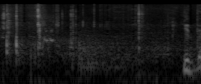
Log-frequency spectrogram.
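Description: A few light, sharp clicks of bolt hardware and hand tools being handled during a snowmobile front-bumper install, spread over a quiet stretch.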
